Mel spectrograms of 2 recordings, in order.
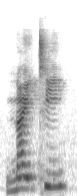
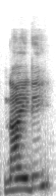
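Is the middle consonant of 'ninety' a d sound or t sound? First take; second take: t sound; d sound. First: The middle consonant is a clear t sound. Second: The middle consonant is a soft d sound. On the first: "I'm not saying ninety" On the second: "with a D"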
